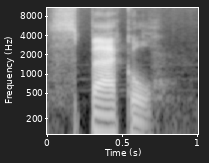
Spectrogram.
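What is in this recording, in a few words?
"spackle", US English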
